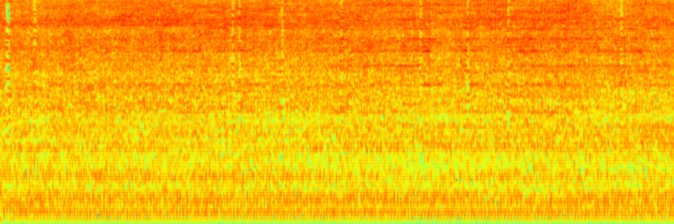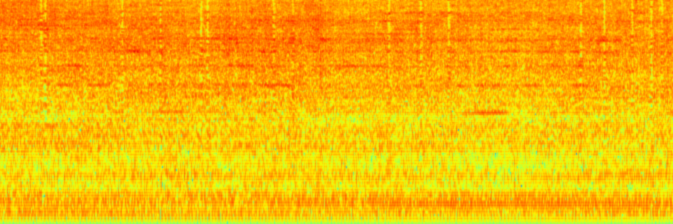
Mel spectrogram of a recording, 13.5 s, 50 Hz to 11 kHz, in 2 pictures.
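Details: Woodland Mills HM130 Max portable sawmill after tensioner bearing replacement and blade guide work, cutting small silver maple log: small engine holds steady, even drone under load, blade cuts smoothly without knocks or squeals; cutting really good now.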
